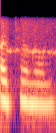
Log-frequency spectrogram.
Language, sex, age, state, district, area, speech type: Marathi, female, 30-45, Maharashtra, Nagpur, rural, conversation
